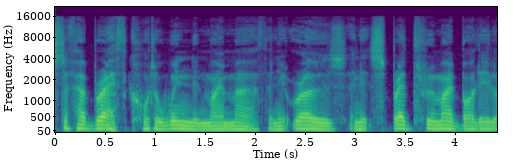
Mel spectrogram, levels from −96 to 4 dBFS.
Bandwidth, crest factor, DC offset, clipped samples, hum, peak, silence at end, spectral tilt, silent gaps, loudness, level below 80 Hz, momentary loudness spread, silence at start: 15 kHz; 18 dB; under 0.1%; under 0.1%; none; 0 dBFS; 0 s; -7 dB/octave; none; -20 LUFS; -52 dBFS; 6 LU; 0 s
